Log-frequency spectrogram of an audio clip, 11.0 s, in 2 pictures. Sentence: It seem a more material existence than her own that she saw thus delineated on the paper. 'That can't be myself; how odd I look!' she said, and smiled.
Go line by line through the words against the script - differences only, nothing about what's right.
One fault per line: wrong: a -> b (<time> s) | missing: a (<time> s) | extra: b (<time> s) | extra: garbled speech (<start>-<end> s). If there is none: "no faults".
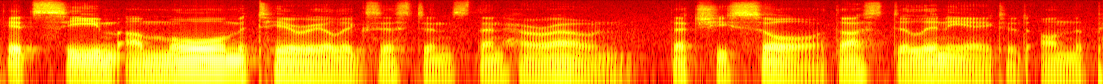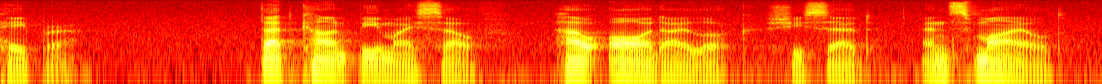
no faults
